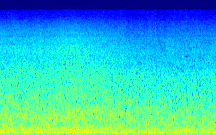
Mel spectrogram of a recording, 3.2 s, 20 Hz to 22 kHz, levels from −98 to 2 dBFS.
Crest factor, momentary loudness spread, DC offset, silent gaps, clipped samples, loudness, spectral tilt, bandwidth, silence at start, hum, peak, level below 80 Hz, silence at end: 14 dB; 3 LU; under 0.1%; none; under 0.1%; -35 LUFS; -5.5 dB/octave; 16.5 kHz; 0 s; none; -20 dBFS; -52 dBFS; 0 s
